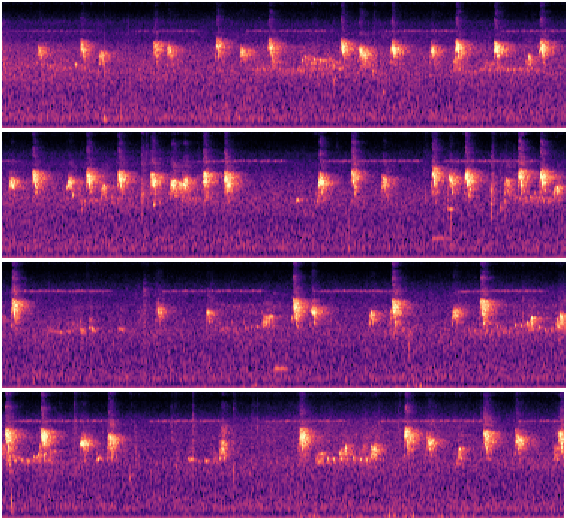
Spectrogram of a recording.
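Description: Birds chirping: a steady stream of short, high calls, several a second, over a faint hiss of background noise.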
